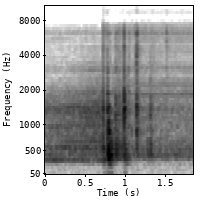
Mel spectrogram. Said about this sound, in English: The door opens again. They say that apparitions roam this hall. Maybe one just opened that door.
